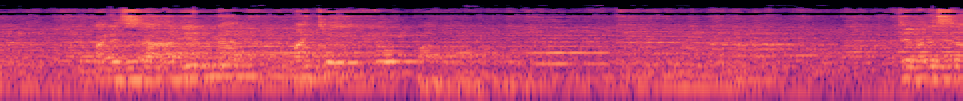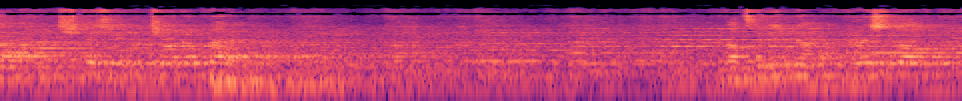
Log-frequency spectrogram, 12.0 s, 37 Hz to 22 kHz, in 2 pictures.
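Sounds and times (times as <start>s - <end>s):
music over loudspeakers: 0.0s - 12.0s.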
